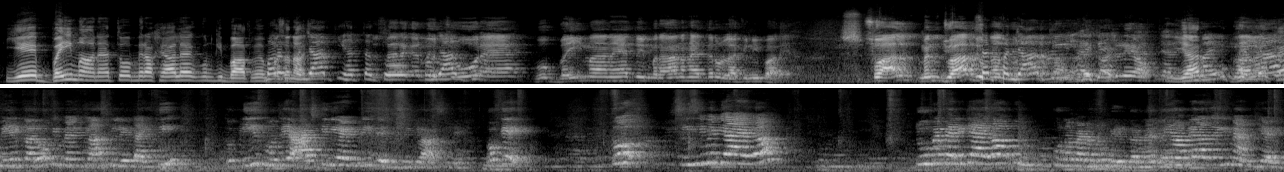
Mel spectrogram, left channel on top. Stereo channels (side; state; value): both; different; correlation -0.01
